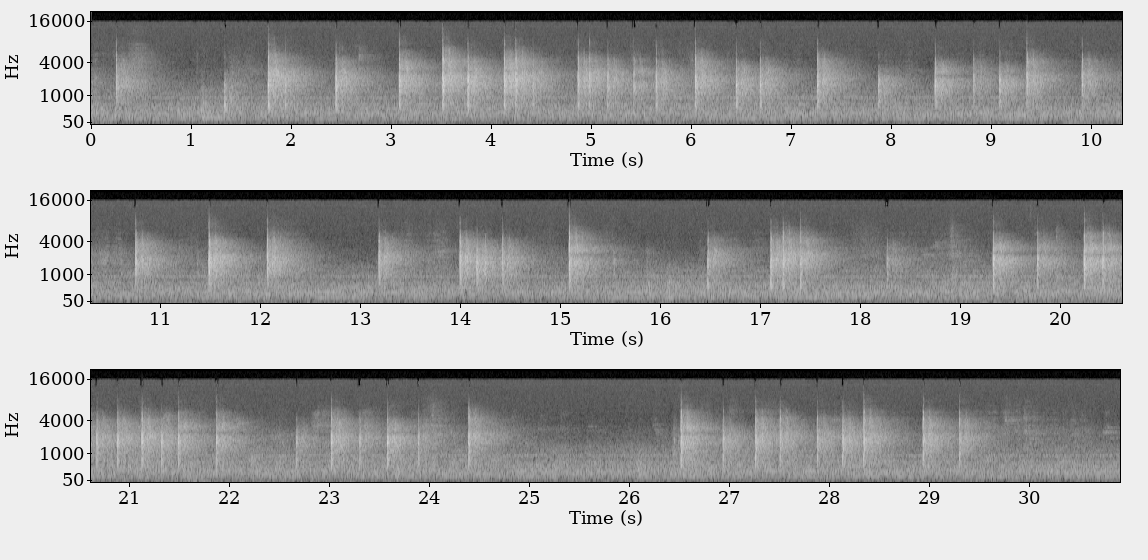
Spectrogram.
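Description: Chalk writing on a blackboard: quick, irregular taps and short scratches as each stroke is made, coming in runs with brief pauses between them.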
